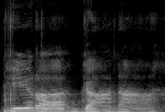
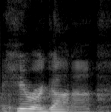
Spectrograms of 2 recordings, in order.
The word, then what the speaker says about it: hiragana: including myself is offended it's pronounced hiragana or hiragana if if you prefer the if you prefer the correct english pronunciation but like i know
